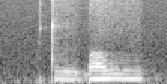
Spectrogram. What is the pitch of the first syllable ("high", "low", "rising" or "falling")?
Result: low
